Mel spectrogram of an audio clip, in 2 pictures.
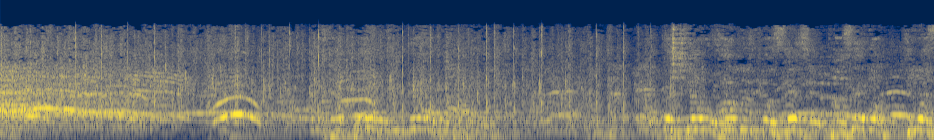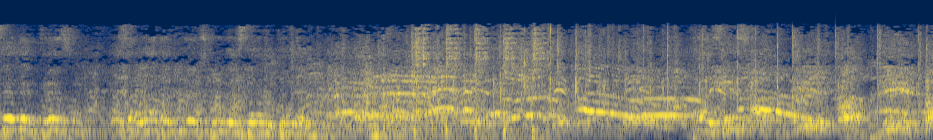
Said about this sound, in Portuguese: Pois é, Ernesto Araújo estava do lado do presidente aí, rindo, aplaudindo e fazendo coro de mito. Ah, e todo mundo aí sem máscara, incluindo o Ernesto.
